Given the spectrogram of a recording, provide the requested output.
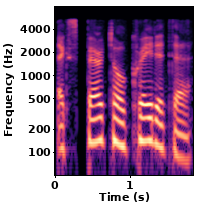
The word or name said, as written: experto credite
